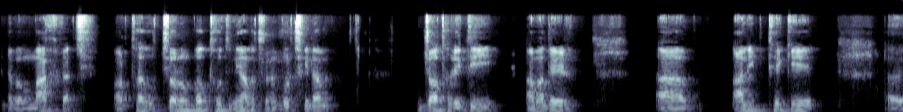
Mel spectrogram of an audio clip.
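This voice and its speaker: A man teaching Quran recitation in an online class, explaining letter sounds and repeating them slowly for learners. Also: mid-range voice, low-quality recording. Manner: slow, drawn-out recitation. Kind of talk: online lesson, slow and explanatory.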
